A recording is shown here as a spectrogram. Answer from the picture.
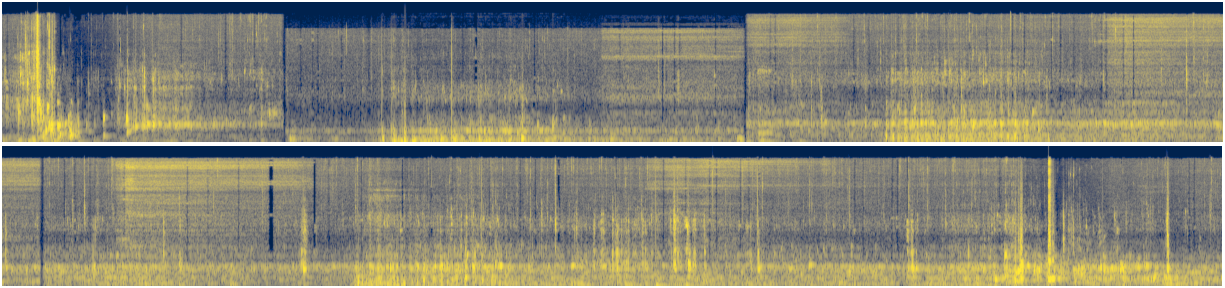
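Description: Underwater sound as a scuba dive begins: a splash as the camera goes under at the start, then long stretches of low rumbling bubbles from a diver's regulator exhaust, with fainter hissing gaps between breaths.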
